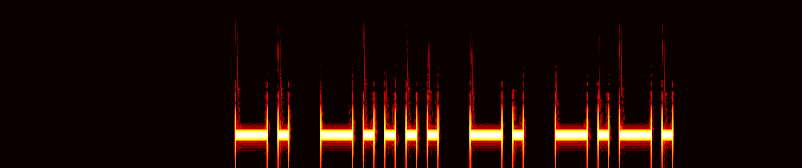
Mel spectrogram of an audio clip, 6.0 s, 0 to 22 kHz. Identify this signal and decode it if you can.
Morse code, heard as a keyed tone, about 15 wpm, 700 Hz. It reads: N6NC
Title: Easy Call Signs Repeated 3x - 15wpm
